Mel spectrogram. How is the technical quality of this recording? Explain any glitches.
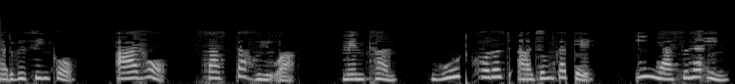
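The quality is poor throughout. The whole recording sounds dull and smeared. Nothing reaches above about 4.9 kHz, so sibilants lose their crispness and turn fizzy, and steady sounds warble. The likely cause is heavy AAC compression, which fits AAC-LC at a very low bitrate near 12 kbps. At that rate the encoder drops the top of the spectrum. It spends too few bits on the rest, leaving gaps and coarse, noisy detail in the speech.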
